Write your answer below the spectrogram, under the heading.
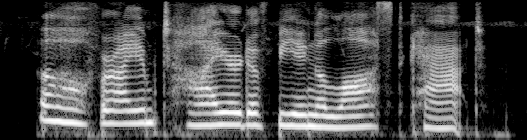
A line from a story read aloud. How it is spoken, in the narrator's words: sighed Blackie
